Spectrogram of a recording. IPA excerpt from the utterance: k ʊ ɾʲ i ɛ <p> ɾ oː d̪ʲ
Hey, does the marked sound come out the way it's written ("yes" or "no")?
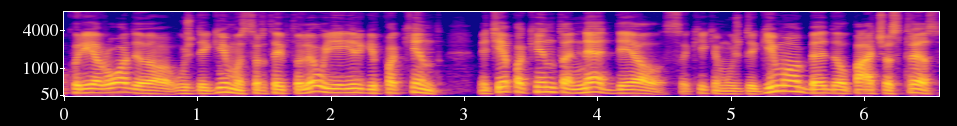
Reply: no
